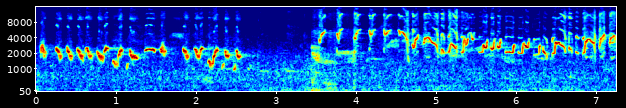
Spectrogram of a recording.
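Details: White-rumped shama singing in the morning, with warbled whistled phrases, a short pause, then an energetic burst of high twittering and trilled notes.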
